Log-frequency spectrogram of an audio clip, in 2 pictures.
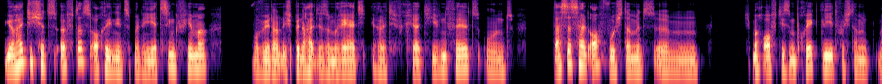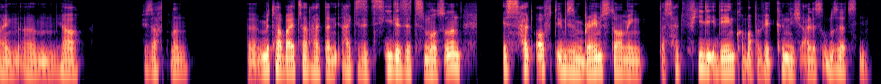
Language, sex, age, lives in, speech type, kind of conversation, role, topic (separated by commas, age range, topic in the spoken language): German, male, 25-29, Germany, conversation, podcast, guest, Was lernst du aus Fehlern oder misslungenen Projekten?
